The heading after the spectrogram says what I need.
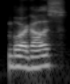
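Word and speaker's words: Borregales: Boragalis.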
